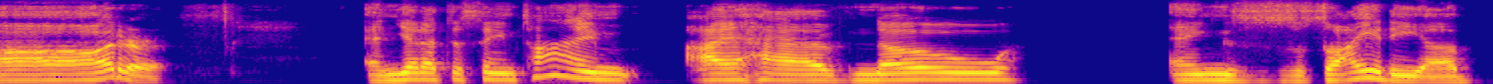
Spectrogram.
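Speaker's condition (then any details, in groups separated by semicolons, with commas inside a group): Stuttering; onset around age 2.5, fall with traumatic brain injury then, grandfather and daughter stutter, likely genetic, hypnotherapy tried; no longer hides stutter, not trying to avoid stuttering, stuttering more or more aware lately, sober; stutters every time talking, hard ordering in restaurants, phone calls, strangers, alcohol seemed to lessen stutter; prolonged sounds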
